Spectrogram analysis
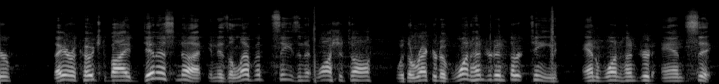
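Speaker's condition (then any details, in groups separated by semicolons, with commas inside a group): No condition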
